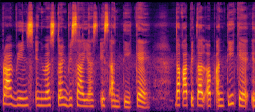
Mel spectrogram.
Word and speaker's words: Antique: influenced by the French recorded the region's name as hanti which was then read as Antique silent age locals then pronounce the name into its present name Antique so ang Antique ay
